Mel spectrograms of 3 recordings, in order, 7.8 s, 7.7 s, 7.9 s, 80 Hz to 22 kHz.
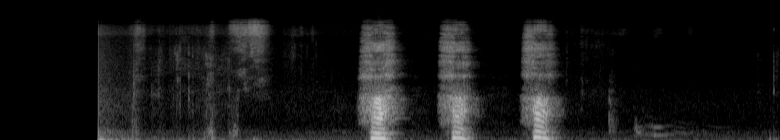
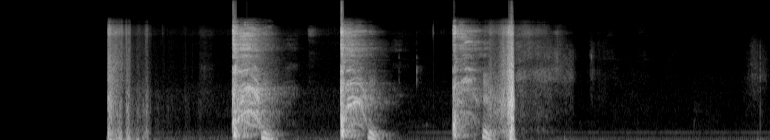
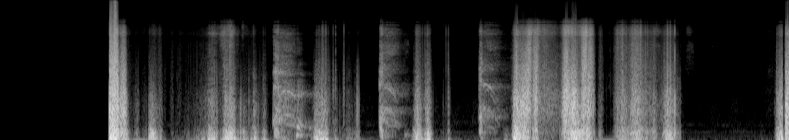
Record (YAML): exhalation_length: 7.8 s
exhalation_amplitude: 23721
exhalation_signal_mean_std_ratio: 0.25
cough_length: 7.7 s
cough_amplitude: 26028
cough_signal_mean_std_ratio: 0.3
three_cough_length: 7.9 s
three_cough_amplitude: 26028
three_cough_signal_mean_std_ratio: 0.39
survey_phase: alpha (2021-03-01 to 2021-08-12)
age: 45-64
gender: Male
wearing_mask: 'No'
symptom_none: true
smoker_status: Never smoked
respiratory_condition_asthma: false
respiratory_condition_other: false
recruitment_source: REACT
submission_delay: 5 days
covid_test_result: Negative
covid_test_method: RT-qPCR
